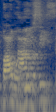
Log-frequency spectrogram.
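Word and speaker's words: Bawavisi: How do you pronounce it again? Baba Visi, B-A-W-A-V-I-S-I.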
